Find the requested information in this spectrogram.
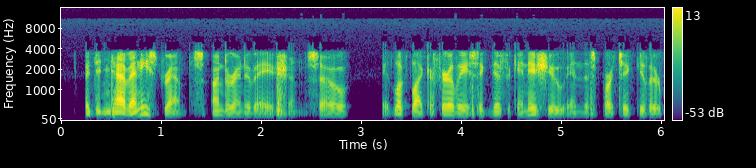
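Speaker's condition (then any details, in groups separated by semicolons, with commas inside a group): No condition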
